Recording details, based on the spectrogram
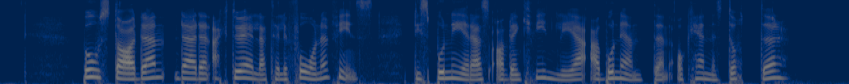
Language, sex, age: Swedish, female, 27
